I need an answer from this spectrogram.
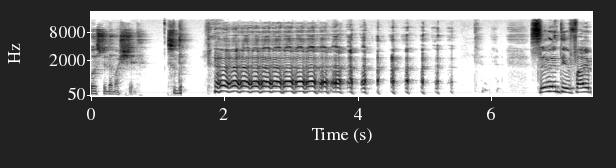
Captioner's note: Ketawa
